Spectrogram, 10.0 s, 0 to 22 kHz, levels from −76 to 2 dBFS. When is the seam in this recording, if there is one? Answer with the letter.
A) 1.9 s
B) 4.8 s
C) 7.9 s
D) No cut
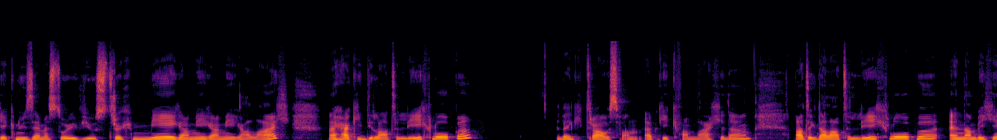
D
